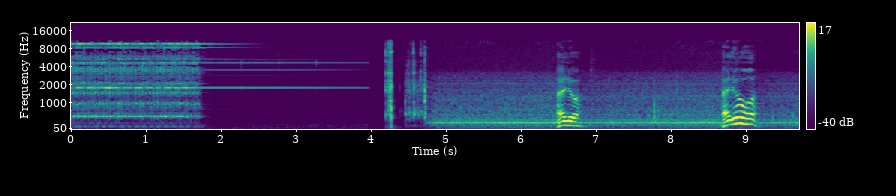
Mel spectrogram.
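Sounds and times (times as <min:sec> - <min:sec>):
telephone ringing with a bright electronic tone: 0:00.0 - 0:04.0
speech: 0:06.5 - 0:07.0, 0:08.7 - 0:09.2.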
